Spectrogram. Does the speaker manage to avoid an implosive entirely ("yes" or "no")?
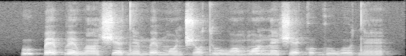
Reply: yes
